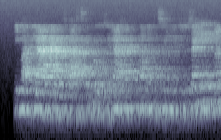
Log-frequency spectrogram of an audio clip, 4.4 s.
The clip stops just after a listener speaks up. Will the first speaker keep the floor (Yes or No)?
Yes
